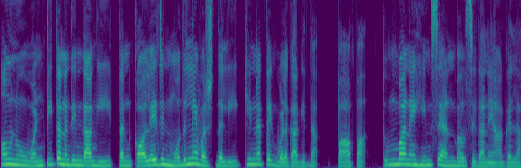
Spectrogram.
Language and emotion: Kannada, sad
